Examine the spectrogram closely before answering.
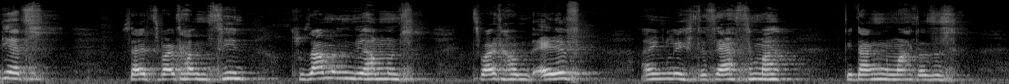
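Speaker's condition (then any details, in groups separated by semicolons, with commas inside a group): Cerebral palsy, spastic, arms and legs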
